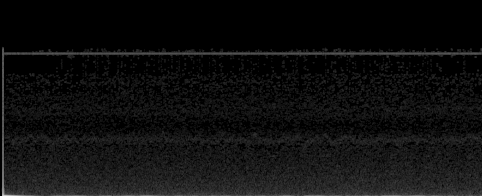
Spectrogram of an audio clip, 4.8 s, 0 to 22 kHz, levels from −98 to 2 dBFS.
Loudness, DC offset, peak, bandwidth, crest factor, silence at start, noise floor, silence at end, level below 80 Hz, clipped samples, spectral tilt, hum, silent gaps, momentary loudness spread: -55 LUFS; under 0.1%; -12 dBFS; 16.5 kHz; 24 dB; 0 s; -62 dBFS; 0.55 s; -46 dBFS; under 0.1%; -6 dB/octave; none; none; 1 LU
